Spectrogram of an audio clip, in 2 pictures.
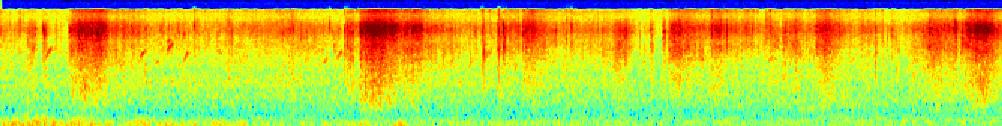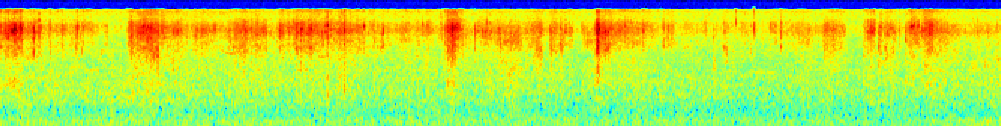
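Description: Footsteps of a person walking on dry grass, a soft swish every second or two, with a low rumble on the microphone in the first couple of seconds.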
